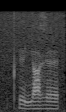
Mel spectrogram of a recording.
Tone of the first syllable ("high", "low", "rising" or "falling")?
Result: falling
